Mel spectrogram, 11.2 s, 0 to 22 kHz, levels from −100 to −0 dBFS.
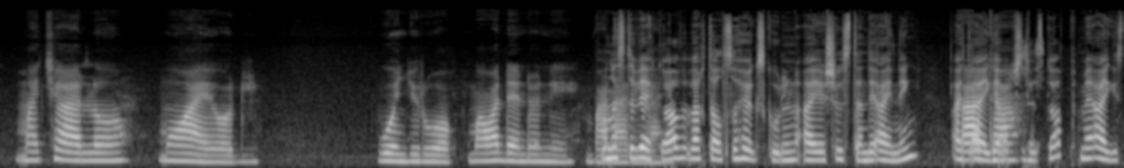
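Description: At 4.52 to 4.57 s a very faint, delayed copy of the speech surfaces for a moment, trailing the original by about 397 ms. This echo leak likely comes from a far-end loudspeaker whose echo canceller let a scrap of its microphone pickup return down the line.

The speech then briefly sinks in level at 5.99 to 6.07 s, more deeply at 6.57 to 6.64 s, and again gently across 10.05 to 10.51 s. This speech suppressed in double talk is likely an echo canceller mistaking overlapping talk for echo and turning it down.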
